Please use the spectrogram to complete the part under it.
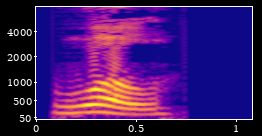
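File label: "wool", American English; vowel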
